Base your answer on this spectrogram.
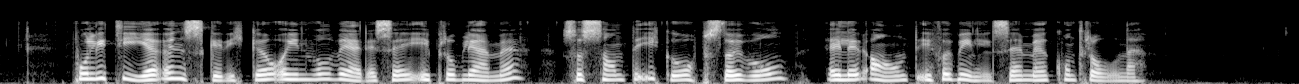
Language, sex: Norwegian, female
